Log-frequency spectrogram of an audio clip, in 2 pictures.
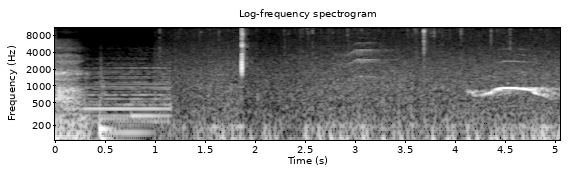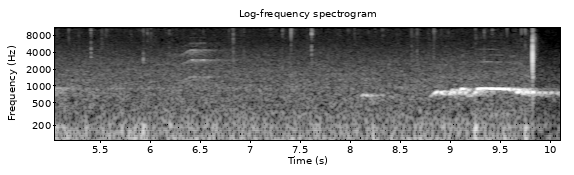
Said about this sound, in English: Uh, yeah, I, try, I, I, sort of woke up to it felt like a couple of owls were, were very close, and I tried to record it. So look, this is the owl. This is well, this is a couple of tawny owls from round my hood.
